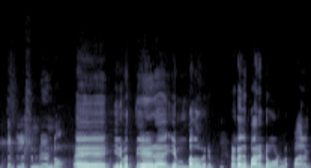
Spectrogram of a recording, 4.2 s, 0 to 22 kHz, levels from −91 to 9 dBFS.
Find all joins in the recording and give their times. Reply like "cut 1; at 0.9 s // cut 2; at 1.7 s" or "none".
cut 1; at 2.9 s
